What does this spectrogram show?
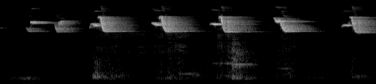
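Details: Caged European goldfinch singing as a tutor bird: bright, high notes in short descending buzzy bursts, about one every half second, some doubled, with faint low rustling between phrases.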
